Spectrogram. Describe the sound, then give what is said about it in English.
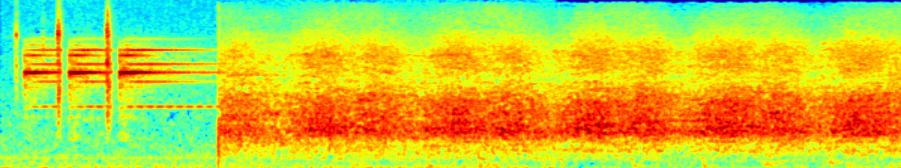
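A bright, doorbell-like bell rings out in a few quick ding-dong strikes, then cuts off as a steady, noisy crowd-like roar takes over for the rest. “Ring the damn bell!”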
